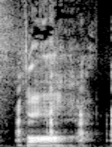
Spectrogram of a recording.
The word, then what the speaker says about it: pho: Actually, it's pronounced "fa," and since I know that's how you pronounce it, I'm wildly intelligent.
